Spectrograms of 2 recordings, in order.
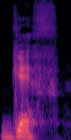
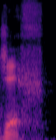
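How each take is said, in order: First: It begins with a hard G sound. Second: It begins with a soft G sound. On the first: The speaker calls it right. "it should be pronounced GIF" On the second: The speaker calls it wrong. "not GIF"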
